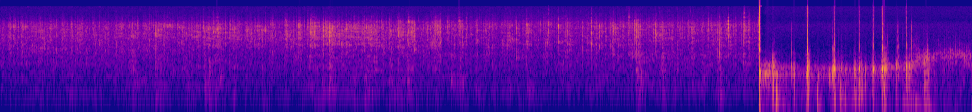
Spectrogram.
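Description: Heavy rain heard from inside a car: a steady hiss with a patter of drops. About nine seconds in comes a burst of loud knocks and crackles, lasting about two seconds.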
